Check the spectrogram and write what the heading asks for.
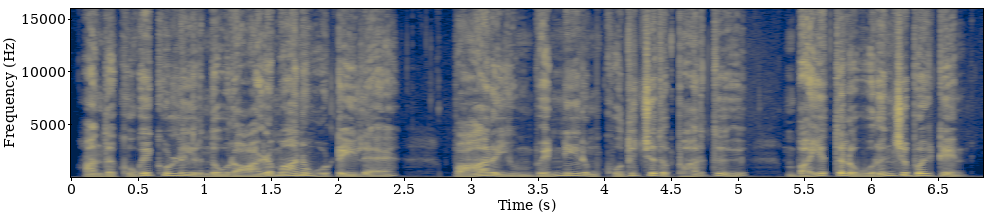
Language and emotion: Tamil, fearful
